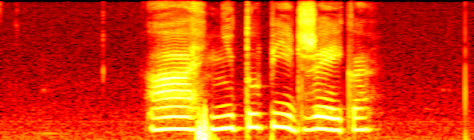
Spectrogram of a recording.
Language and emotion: Russian, neutral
